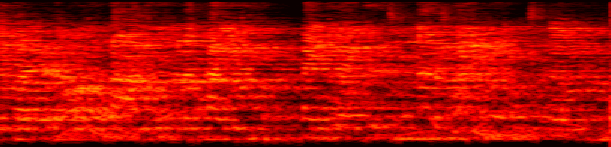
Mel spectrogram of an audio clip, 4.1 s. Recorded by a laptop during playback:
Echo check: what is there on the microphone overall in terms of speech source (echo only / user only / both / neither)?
both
